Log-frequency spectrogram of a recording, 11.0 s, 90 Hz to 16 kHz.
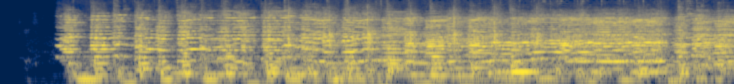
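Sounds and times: accordion playing folk tune: 0:00.8 - 0:11.0
low bass notes: 0:01.0 - 0:11.0.

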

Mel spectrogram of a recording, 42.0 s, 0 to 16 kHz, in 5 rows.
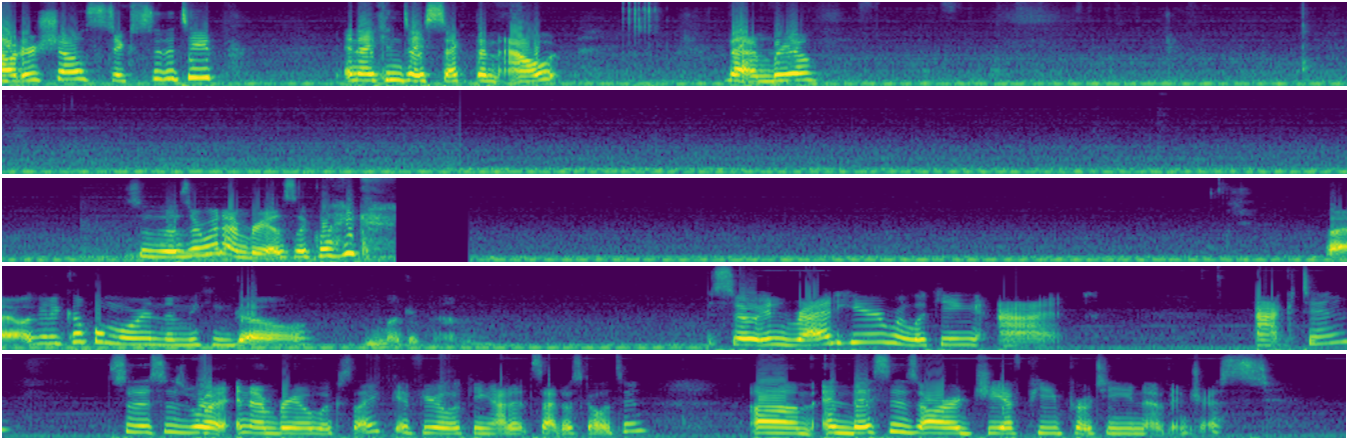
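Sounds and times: low electrical hum: 0:00.0 - 0:42.0.

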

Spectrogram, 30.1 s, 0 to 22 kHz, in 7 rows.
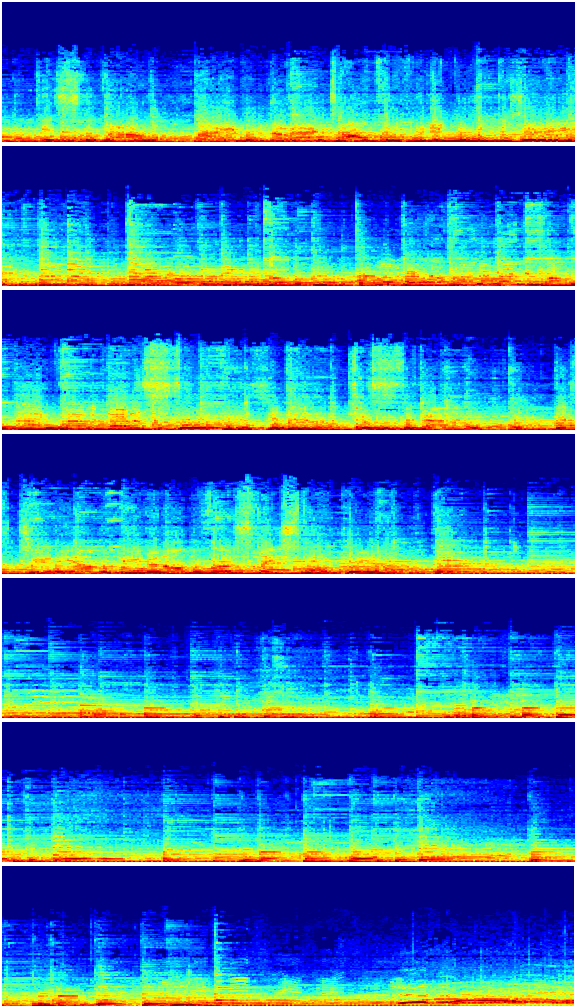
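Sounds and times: sliding dobro: 0:00.0 - 0:28.4
strummed acoustic guitar: 0:00.0 - 0:28.4
mandolin: 0:00.0 - 0:28.8
bass line: 0:00.0 - 0:30.0.

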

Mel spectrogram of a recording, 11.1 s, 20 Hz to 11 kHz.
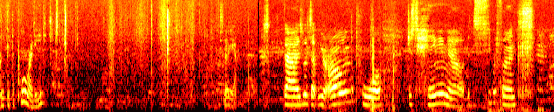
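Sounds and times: faint rustling: 0:00.0 - 0:05.0.

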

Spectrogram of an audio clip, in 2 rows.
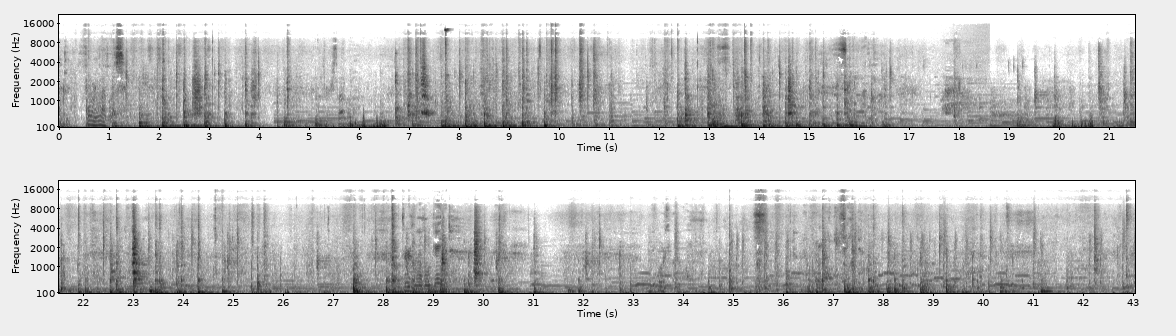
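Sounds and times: background music: 0:00.0 - 0:43.0.

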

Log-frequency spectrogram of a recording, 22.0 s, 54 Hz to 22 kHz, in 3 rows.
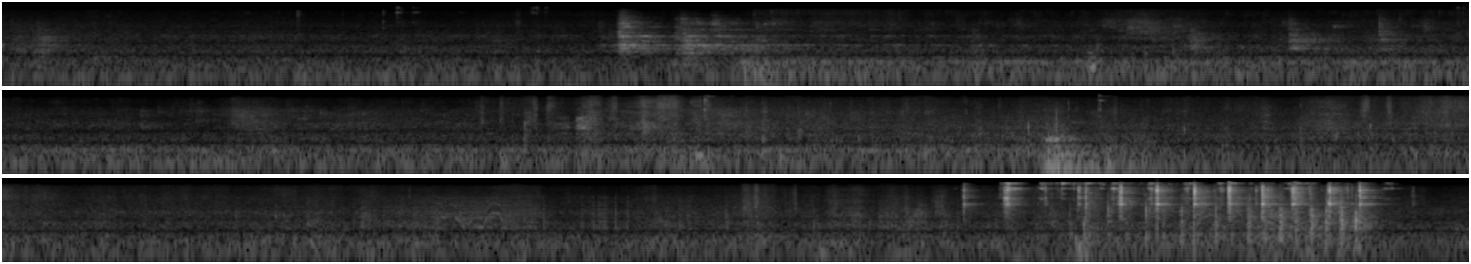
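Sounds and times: dogs scuffling and pawing: 0:09.7 - 0:21.7.

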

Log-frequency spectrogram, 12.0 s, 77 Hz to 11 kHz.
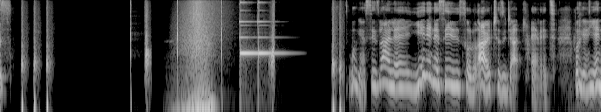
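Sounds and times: bell-like ding: 0:04.8 - 0:06.1.

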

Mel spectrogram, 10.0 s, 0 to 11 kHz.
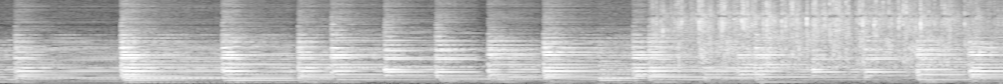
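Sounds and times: gentle piano music: 0:00.0 - 0:10.0
audience applause: 0:06.6 - 0:10.0.

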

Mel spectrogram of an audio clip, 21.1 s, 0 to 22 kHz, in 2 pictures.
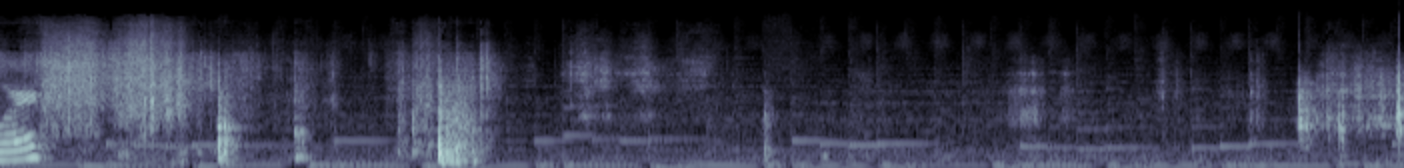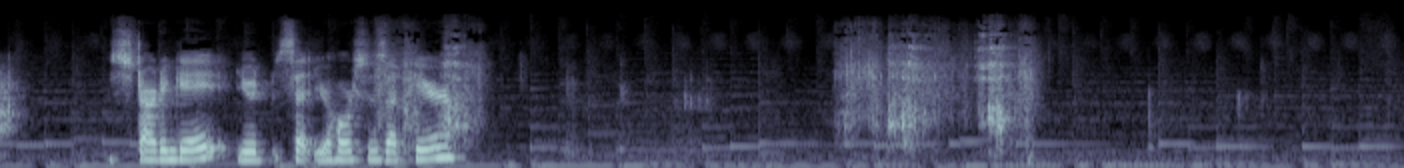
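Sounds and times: plastic and bubble wrap crinkling: 0:00.0 - 0:04.9, 0:16.8 - 0:18.4
quiet background music: 0:00.0 - 0:21.0.

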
